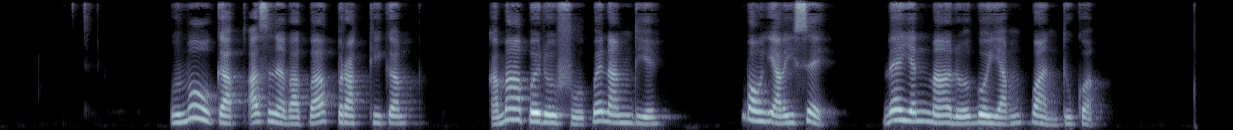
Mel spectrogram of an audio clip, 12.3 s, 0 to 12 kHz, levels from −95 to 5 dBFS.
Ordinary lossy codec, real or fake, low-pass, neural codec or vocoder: Opus, 64 kbps; fake; 10.8 kHz; codec, 24 kHz, 0.9 kbps, WavTokenizer, large speech release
